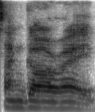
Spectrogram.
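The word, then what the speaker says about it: Sangaré: go back as well I'm pretty sure it's sangarei because like someone's mentioned in the comments and like I thought as well there is an accent on the e at the end I think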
